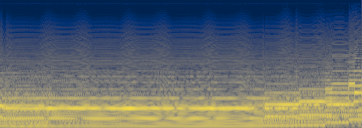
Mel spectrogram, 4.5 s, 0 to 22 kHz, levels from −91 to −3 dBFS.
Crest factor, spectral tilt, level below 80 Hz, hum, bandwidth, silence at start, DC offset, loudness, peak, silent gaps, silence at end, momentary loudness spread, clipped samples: 10 dB; -9 dB/octave; -28 dBFS; none; 6.8 kHz; 0 s; under 0.1%; -14 LUFS; -2 dBFS; none; 0 s; 2 LU; under 0.1%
